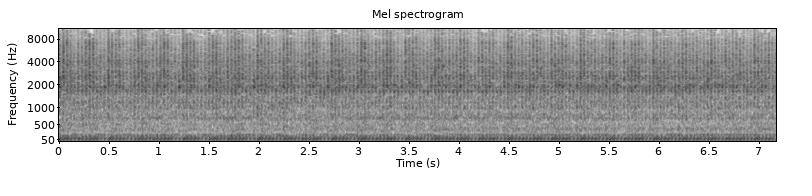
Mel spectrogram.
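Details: Mustang skid steer diesel after one injector cleaned and reinstalled, line bled of air: steady low clatter about three knocks a second, slightly uneven, still running rough; next injector pulled found very dirty.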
